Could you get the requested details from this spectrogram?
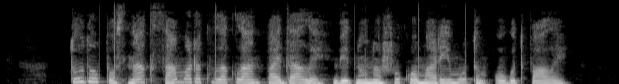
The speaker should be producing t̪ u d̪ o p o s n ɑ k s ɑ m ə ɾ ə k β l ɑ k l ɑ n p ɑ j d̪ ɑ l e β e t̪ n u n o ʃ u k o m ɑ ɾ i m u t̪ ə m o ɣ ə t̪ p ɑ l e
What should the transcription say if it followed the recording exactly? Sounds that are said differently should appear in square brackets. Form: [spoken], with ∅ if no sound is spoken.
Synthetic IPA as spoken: t̪ u d̪ o p o s n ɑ k s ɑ m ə ɾ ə k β l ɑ k l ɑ n p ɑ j d̪ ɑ l e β e t̪ n u n o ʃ u k o m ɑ ɾ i m u t̪ ə m o ɣ ə t̪ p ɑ l e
